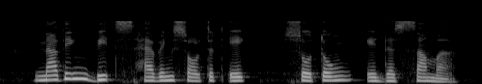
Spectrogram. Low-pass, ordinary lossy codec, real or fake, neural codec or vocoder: none; none; fake; codec, 16 kHz, 16 kbps, FunCodec, trained on LibriTTS, 50 frames a second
